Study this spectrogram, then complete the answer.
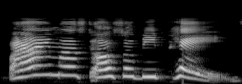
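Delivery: high, loud, slow witch voice; sea witch voice. Acted. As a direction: loom over her as the sea witch. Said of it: "said the witch".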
